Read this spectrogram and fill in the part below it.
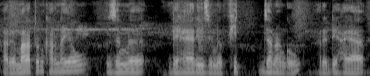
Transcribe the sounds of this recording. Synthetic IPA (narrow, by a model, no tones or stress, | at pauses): aɾɯmaɾatɔnkʰaɾnajaw | zɯŋnɯ | deɦajaɾizɯŋnɯpʰit̚ | zanaŋɡɯwaɾɯdeɦaja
